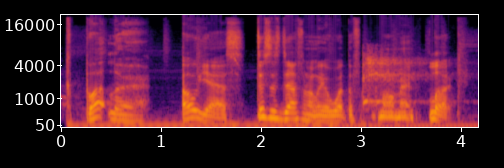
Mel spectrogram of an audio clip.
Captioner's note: popping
